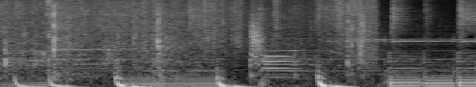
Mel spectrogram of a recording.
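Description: Bubble wrap and plastic packaging crinkling and crackling as hands unwrap them, over background music with a steady beat.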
